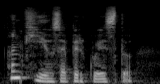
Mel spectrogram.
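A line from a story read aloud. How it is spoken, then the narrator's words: Laughing. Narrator (Italian): rise Lori al pensiero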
